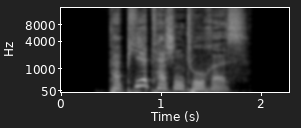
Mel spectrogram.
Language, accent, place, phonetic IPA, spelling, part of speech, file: German, Germany, Berlin, [paˈpiːɐ̯taʃn̩ˌtuːxəs], Papiertaschentuches, noun, De-Papiertaschentuches.ogg
- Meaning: genitive singular of Papiertaschentuch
